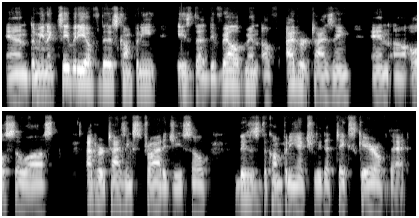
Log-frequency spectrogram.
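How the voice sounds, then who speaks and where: A man from Haiti presenting a business webinar, with many fillers and halting restarts. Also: fairly low pitch, fairly even intonation.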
